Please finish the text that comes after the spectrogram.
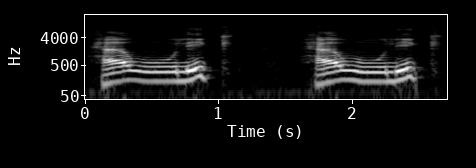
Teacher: Waqaf saja pada huruf kaf, maka hujung sebutan kaf yang sukun tadi akan ada hamas ataupun angin yang dilepaskan, sedikit nafas yang dilepaskan. Hawlik Haulik, jangan putus suara tanpa ada nafas yang dilepaskan.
